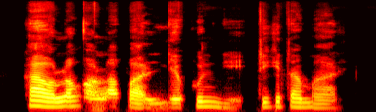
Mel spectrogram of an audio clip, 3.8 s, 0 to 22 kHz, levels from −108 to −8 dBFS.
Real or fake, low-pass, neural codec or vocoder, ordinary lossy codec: fake; none; vocoder, 44.1 kHz, 128 mel bands, Pupu-Vocoder; none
